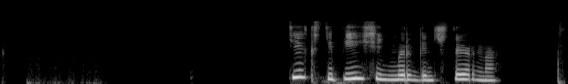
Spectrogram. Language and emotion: Russian, sad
